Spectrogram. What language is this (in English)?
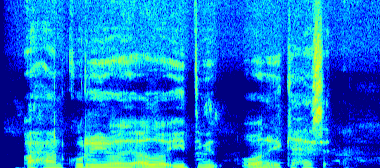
Somali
